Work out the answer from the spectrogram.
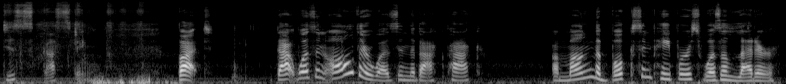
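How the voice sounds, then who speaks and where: A woman's voice: mid-range voice, sing-song, a little slow, no echo, poor audio. A woman reading a children's picture book aloud in a simple, teacherly, explanatory manner. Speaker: read-aloud storyteller.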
